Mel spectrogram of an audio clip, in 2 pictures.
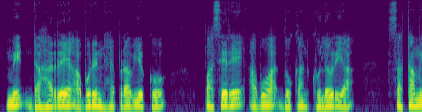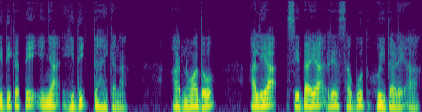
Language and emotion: Santali, fearful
